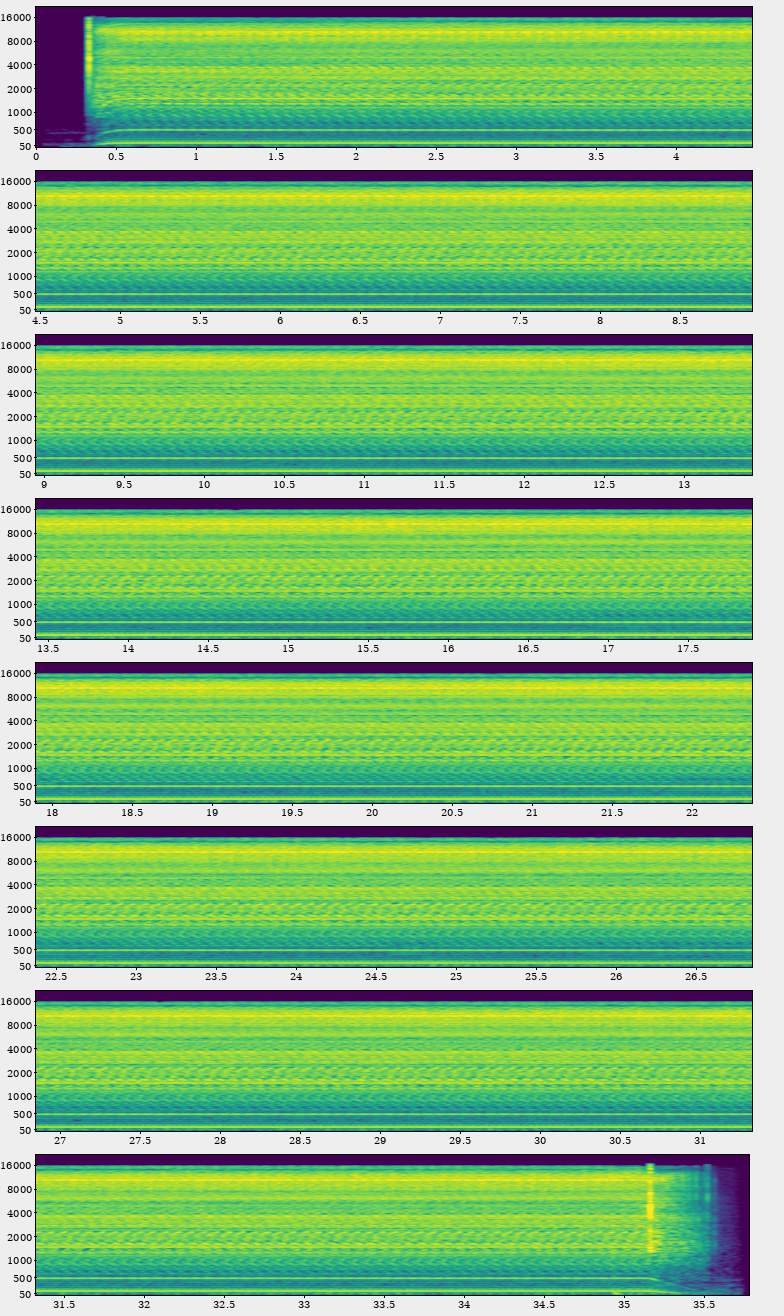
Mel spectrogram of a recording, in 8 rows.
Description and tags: electro toothbrush without head away
Electrical toothbrush without brush-head, "away" position. In some way it sounds like a dental drill.
Recorded with Oktava-102 microphone and Behriner UB-1202 mixer desk.
toothbrush, electrical, away, kitchen, bathroom, drill, dental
